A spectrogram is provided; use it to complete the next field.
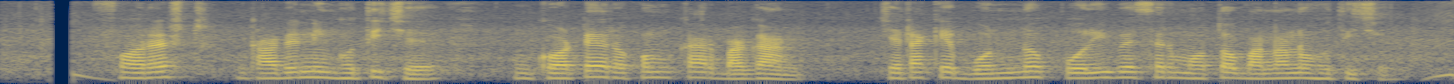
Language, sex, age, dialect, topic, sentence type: Bengali, female, 25-30, Western, agriculture, statement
